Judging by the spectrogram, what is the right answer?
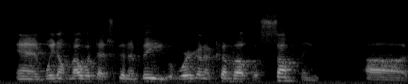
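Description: With a Southern US accent, a man speaks in fairly even intonation. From Tupelo, Mississippi. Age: 40s. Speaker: state senator. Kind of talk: interview.

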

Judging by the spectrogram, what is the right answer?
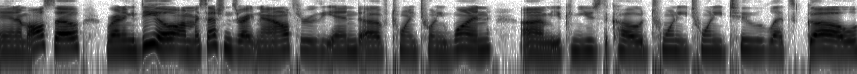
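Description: A woman with an American accent speaks at a moderate pace in a medium pitch, with fairly even intonation and a plain, everyday voice, on a very clean recording with a silent background. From Los Angeles, US. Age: 20s. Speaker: witchcraft podcaster, author and singer-songwriter. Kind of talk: casual solo podcast monologue. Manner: chatty, humorous, digressive.

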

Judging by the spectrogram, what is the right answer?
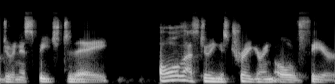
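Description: In an Irish accent, a man talks at a fairly quick pace, the sound dry and close with no echo. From Ireland. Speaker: author and filmmaker. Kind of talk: interview conversation.

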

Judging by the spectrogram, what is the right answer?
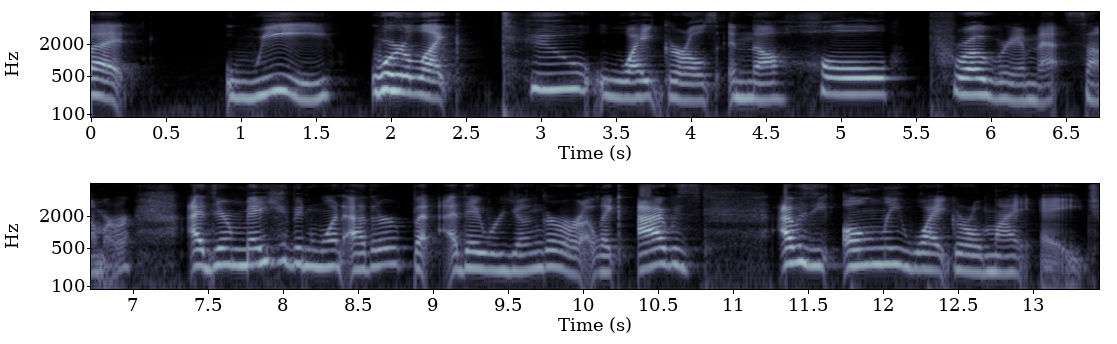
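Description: A very slow pace in a Southern US accent. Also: woman, fairly high pitch for a woman, ordinary pitch variation. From US South, Tennessee. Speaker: podcast co-host. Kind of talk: casual chat.

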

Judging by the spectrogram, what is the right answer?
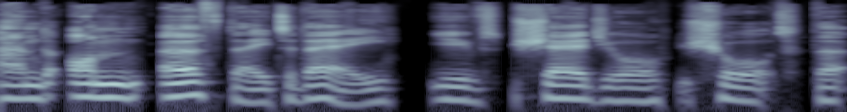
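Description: Someone with a British accent speaks in a dry, close sound with no echo. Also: man, very clean recording, silent background. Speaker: podcast host. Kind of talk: casual interview.

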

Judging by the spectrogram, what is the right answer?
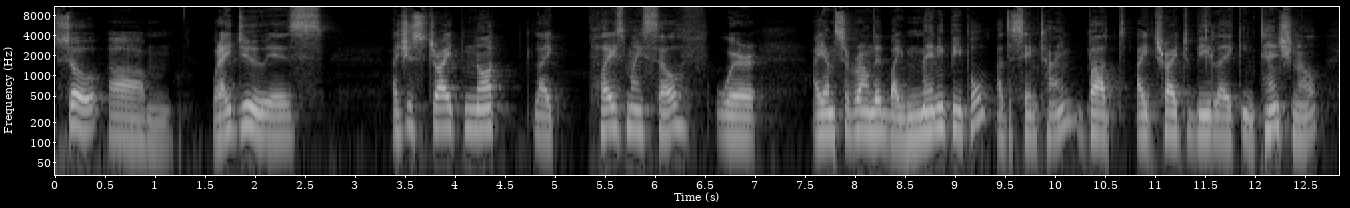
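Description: The speech comes at a very slow pace with a Spanish accent and ordinary pitch variation. It is a very clean recording with a silent background. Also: man. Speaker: English learner, immigrant. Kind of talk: interview. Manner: halting, with repetitions.

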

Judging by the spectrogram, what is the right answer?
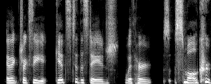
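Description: Recorded dry and close with no echo, a woman uses an ordinary speaking voice at medium pitch with ordinary pitch variation. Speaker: guest podcaster and voice actress. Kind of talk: casual chat, actual play roleplaying game.

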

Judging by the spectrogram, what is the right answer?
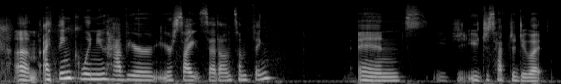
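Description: With an American accent and an ordinary speaking voice, a woman talks at a moderate pace and medium pitch, her intonation lively and her loudness swinging widely. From Florida and Tennessee, US South. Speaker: real estate agent, home stager. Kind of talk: casual interview. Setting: office studio.

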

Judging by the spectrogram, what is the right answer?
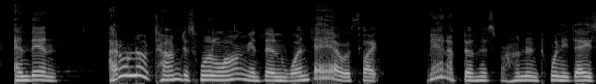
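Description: Very clean with a silent background, the recording gives a woman's voice a dry, close sound with no echo. Her fairly low voice has a dark, mellow tone, ordinary pitch variation and a fairly quick pace. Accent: Southern US. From US South, Georgia and Texas. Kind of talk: interview testimony. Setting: TV studio set.

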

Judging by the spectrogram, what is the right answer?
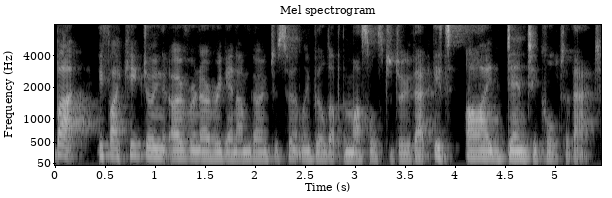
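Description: Against a quiet background, a woman with an Australian accent talks at a very fast pace, her very deep, low pitch showing ordinary pitch variation. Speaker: tech company CEO. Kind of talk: interview conversation. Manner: halting, with fillers.

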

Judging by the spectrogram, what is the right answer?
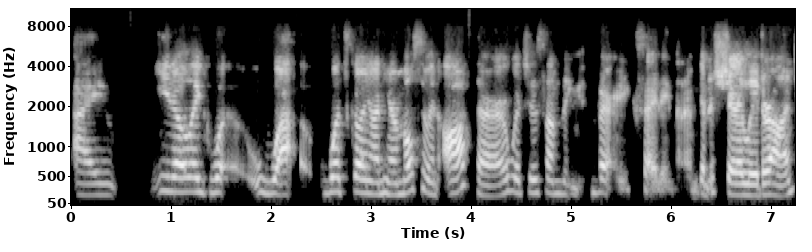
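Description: A woman with an American accent uses an ordinary speaking voice at a fairly high pitch. She keeps a moderate pace with ordinary pitch variation. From New York City, the Bronx. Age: 20s. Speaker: social media influencer. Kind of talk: casual chat.

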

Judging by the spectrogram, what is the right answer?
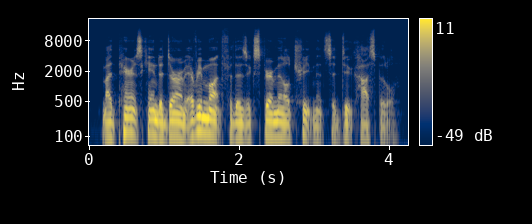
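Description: On a very clean recording with a silent background, a man with an ordinary speaking voice talks at a fairly quick pace and fairly low pitch, with ordinary pitch variation. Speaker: podcast narrator. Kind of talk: scripted personal narration, reflective memoir storytelling about aging parents. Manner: measured; tender, wistful.

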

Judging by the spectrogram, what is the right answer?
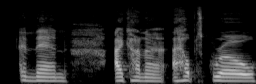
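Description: In a very clean recording with a silent background, a woman with a Pacific Northwest accent speaks at a fairly low pitch. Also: dry, close sound with no echo. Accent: American, Pacific Northwest. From Seattle, US Pacific Northwest. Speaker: pastor. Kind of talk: interview conversation.

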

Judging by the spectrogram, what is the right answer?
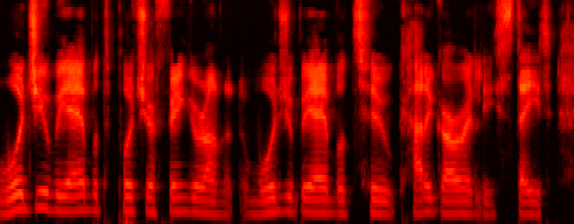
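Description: A man with an Irish accent is recorded with a dry, close sound, no echo and a quiet background. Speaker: podcast co-host. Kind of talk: casual chat.

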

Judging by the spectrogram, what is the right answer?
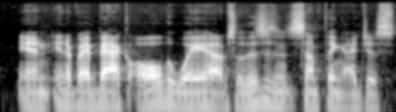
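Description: A man speaks in an ordinary speaking voice with an American accent. His pitch sits fairly low and his intonation stays fairly even. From US Pacific Northwest (Spokane, Washington). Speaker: author and entrepreneur. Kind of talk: interview.

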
